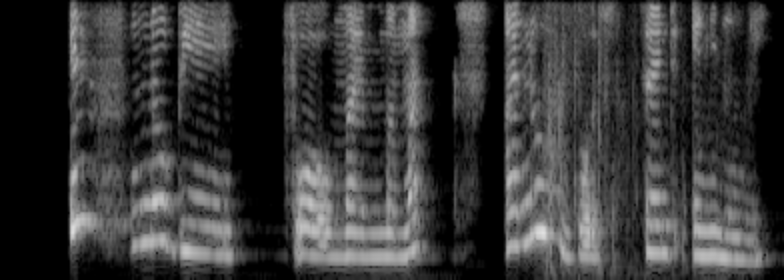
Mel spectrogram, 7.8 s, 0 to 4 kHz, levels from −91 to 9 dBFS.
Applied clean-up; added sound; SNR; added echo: neural mask model DeepFilterNet 3.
